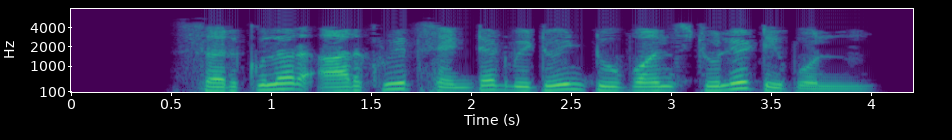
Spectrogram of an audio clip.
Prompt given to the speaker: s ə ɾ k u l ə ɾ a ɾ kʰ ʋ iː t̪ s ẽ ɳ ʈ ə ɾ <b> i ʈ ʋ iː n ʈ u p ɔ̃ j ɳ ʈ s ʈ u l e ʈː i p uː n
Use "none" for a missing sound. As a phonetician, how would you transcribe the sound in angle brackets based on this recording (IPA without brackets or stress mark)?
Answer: b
